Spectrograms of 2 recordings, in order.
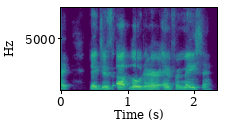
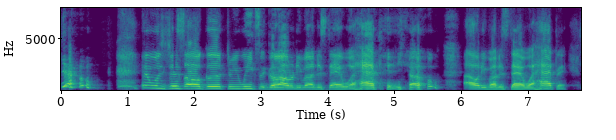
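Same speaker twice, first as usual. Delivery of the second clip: high-pitched speech broken by laughter; 5 semitones higher than usual. Reacting to a clip with disbelief: laughing while talking. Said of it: "the reason I'm laughing so hard".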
